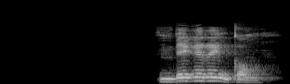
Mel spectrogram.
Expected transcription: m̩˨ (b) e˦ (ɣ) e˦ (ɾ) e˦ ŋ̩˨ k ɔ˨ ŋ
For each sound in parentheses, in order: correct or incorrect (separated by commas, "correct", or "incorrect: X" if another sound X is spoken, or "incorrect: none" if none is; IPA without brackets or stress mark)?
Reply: correct, correct, correct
